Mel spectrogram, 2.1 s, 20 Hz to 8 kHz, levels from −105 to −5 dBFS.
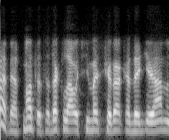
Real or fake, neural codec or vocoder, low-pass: fake; codec, 24 kHz, 1.2 kbps, DualCodec; 7.2 kHz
